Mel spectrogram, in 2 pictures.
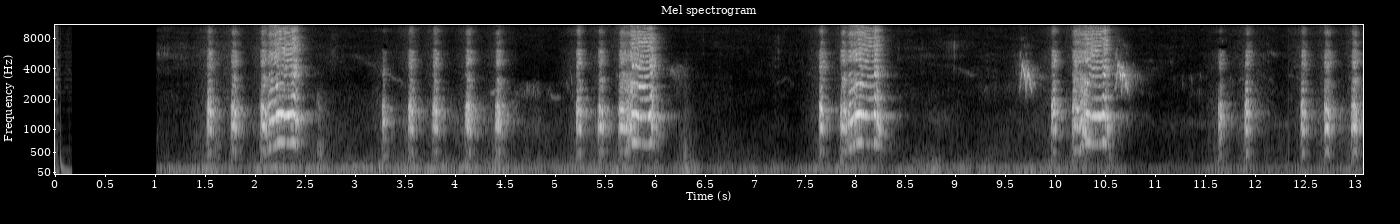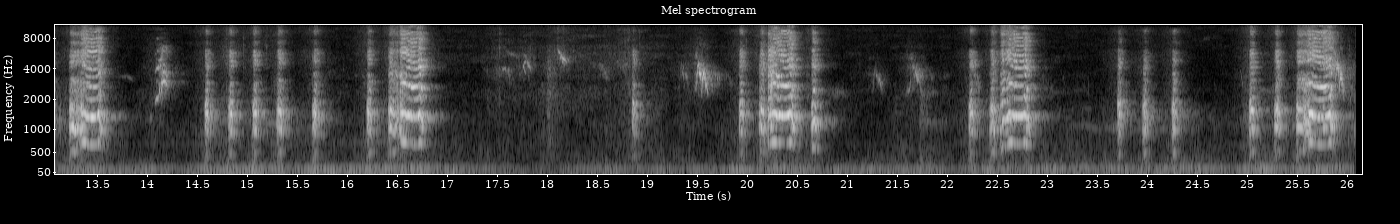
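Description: Chicken clucking in quick runs of short clucks, each run ending in a longer, louder call. The runs repeat every two to three seconds, starting about a second in.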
